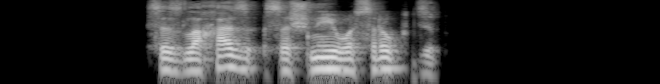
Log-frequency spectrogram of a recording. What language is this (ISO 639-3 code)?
abk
